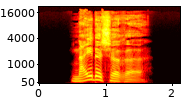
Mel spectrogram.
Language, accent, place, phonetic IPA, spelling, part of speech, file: German, Germany, Berlin, [ˈnaɪ̯dɪʃəʁə], neidischere, adjective, De-neidischere.ogg
- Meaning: inflection of neidisch: 1. strong/mixed nominative/accusative feminine singular comparative degree 2. strong nominative/accusative plural comparative degree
